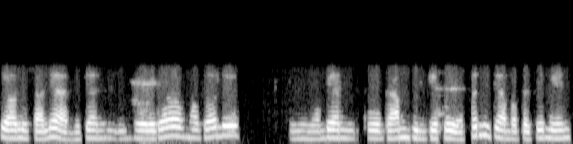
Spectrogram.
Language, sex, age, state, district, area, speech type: Nepali, female, 45-60, West Bengal, Darjeeling, rural, conversation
